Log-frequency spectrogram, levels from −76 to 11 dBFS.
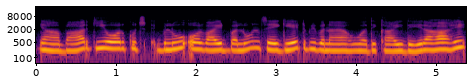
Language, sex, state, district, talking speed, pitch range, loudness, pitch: Hindi, male, Rajasthan, Jaipur, 200 wpm, 210-250 Hz, -13 LUFS, 230 Hz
